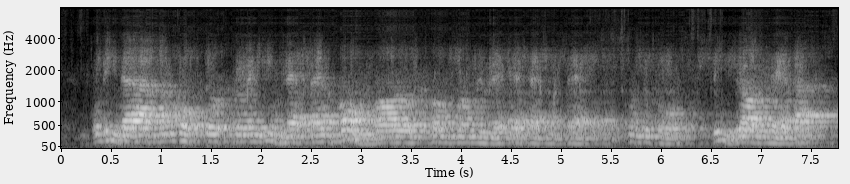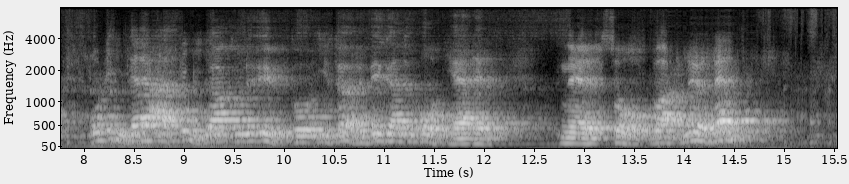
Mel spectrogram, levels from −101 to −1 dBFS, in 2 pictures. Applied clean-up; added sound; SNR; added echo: neural separator model SepFormer DNS4.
